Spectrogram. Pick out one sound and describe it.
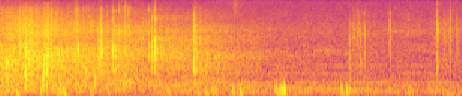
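An audience applauds in a large hall and the clapping fades away.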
